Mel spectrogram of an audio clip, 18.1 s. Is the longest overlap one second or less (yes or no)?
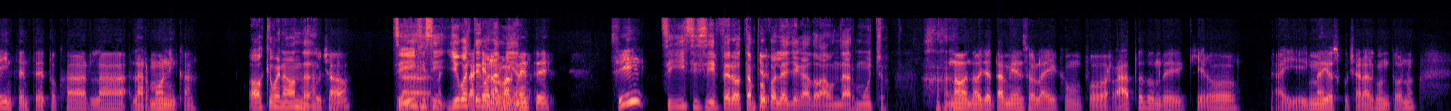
no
